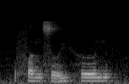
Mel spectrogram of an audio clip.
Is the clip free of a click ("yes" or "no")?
yes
